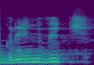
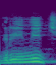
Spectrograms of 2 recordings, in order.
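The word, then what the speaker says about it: Greenwich: का आप ध्यान रखेंगे जो ग्रीनविच जो शब्द होता है ये ग्रीनविच नहीं होता इसका सही प्रोनंसिएशन ग्रीनिच है ग्रीनिच ठीक है ये है इसका सही उच्चारण ग्रीनिच ग्रीनविच नहीं ग्रीनिच ठीक है ऐसे ही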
